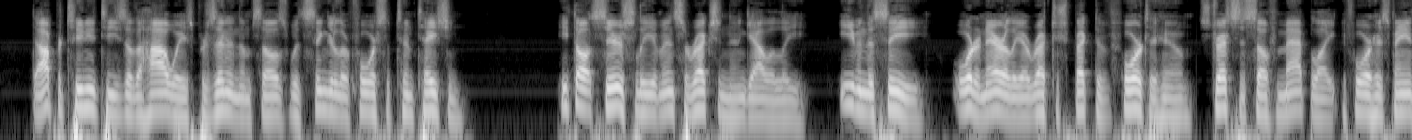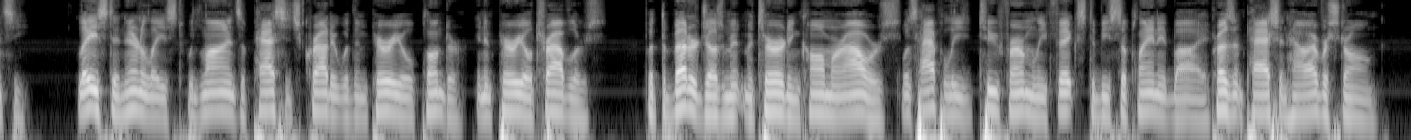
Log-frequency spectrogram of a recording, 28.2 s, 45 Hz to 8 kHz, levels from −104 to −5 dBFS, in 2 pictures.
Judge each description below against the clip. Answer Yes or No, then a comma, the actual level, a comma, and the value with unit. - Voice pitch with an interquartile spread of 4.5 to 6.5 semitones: No, average, 3.4 semitones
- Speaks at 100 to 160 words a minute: Yes, average, 150 wpm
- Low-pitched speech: Yes, low, 120 Hz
